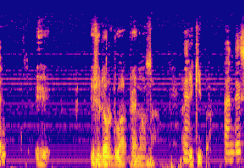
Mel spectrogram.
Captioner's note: speaking french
